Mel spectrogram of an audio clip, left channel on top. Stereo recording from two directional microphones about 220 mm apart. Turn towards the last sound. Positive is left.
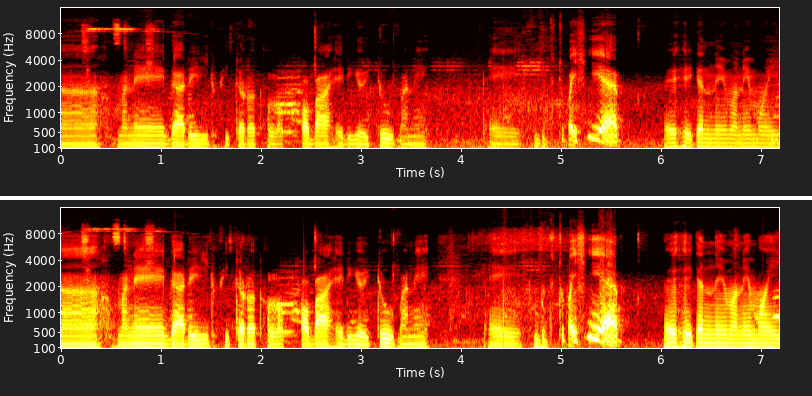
turn(degrees=-25)  # may be behind; listen again after turning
